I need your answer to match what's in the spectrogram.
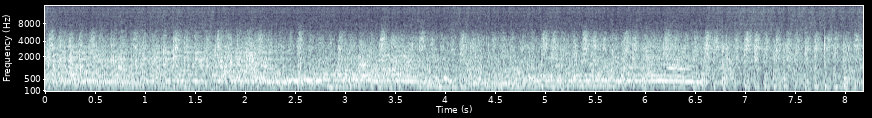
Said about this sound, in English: Every weekend, thousands of people gather at racetracks across the country to watch their heroes compete in cars that can drive 300 kilometers an hour.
